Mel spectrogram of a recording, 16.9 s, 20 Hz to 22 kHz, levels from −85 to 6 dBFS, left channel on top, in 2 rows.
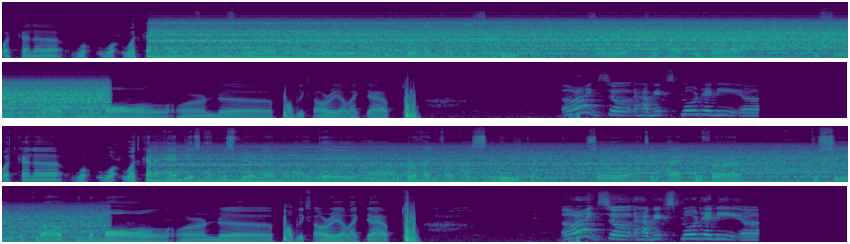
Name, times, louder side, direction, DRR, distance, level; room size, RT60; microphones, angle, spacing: voice 1, 0.0-5.4 5.8-7.4 8.1-12.9, right 3 dB, 80° right, 1.2 m, -36 dB
sound 1, 1.5-9.6, left 6 dB, 40° left, 0.9 m, -30 dB
voice 2, 14.1-16.0, right 4 dB, 60° right, 1.7 m, -41 dB
head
